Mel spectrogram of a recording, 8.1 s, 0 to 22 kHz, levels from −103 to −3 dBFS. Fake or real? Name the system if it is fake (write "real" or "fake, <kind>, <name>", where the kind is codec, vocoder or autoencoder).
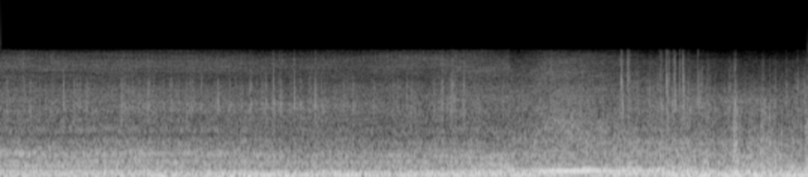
real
